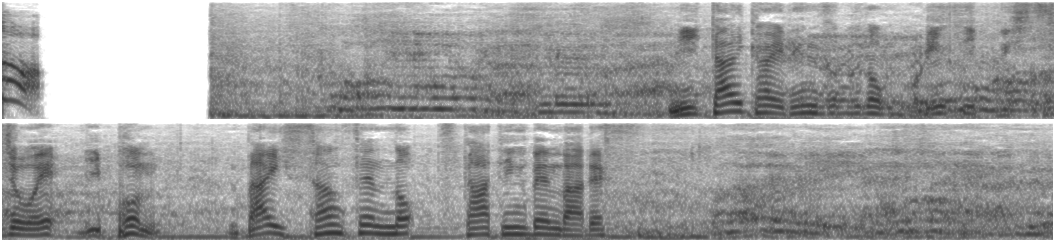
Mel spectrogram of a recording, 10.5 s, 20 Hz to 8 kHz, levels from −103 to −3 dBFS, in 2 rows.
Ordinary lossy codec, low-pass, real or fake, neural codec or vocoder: none; none; fake; codec, 16 kHz, 4 kbps, FreqCodec, larger model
